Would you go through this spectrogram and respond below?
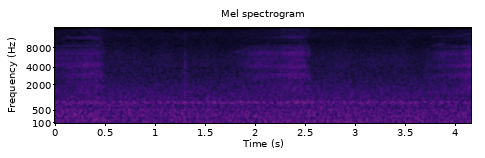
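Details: Sleeping cat snoring quietly, with breathy, rasping intakes that swell and fade about every one and a half to two seconds against constant faint room noise.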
